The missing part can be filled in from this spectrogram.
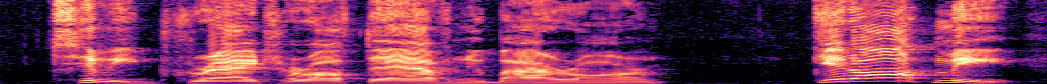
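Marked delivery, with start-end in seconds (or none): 3.1-3.8 high, piercing scream. A girl is dragged along by her arm by a man; screaming. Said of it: "Tracy screamed".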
